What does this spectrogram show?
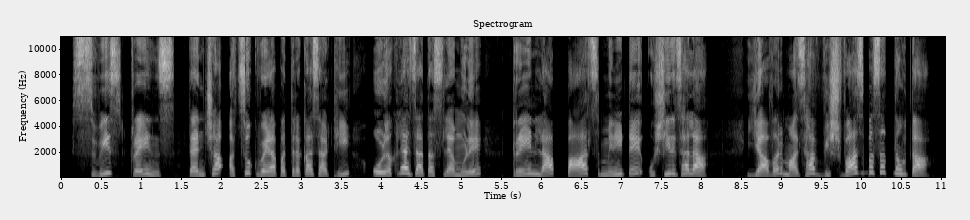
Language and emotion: Marathi, surprised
